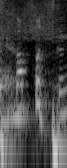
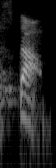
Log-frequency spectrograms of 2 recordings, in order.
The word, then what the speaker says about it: stop: Nhưng mà stop, mình không đọc là stop it nhá. Mình sẽ đọc là stop.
